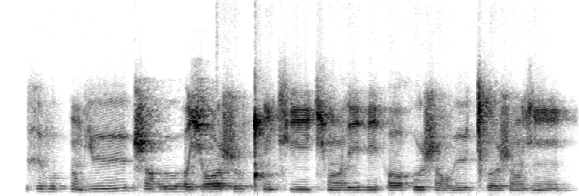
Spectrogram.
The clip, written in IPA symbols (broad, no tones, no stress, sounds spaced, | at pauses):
x ɨ v u k õ b j ɨː | ʂ ɔ̃ ɦ uː ɦ ɔ ʑ ɔː ʂ u ǃʰ ĩ t͡ɕʰ iː t͡ɕʰ õː l iː ɦ i h ɔː x u ʂ ɔ̃ v ɨː ǀʰ o ʂ õ ʑ ĩ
